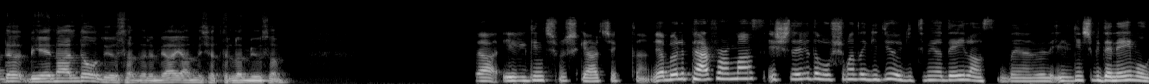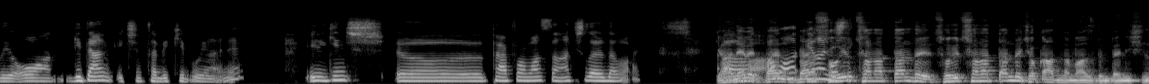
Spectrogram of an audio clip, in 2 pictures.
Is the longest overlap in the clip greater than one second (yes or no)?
yes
